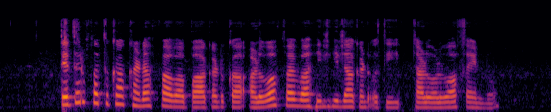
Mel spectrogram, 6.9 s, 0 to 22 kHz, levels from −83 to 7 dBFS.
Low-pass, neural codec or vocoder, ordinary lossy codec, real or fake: 10.8 kHz; none; Opus, 32 kbps; real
